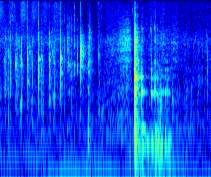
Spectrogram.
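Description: Faint clicks, taps and rustles of makeup being handled and applied to the face by hand, with one louder sudden sound about two-thirds of the way through.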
